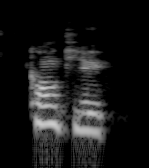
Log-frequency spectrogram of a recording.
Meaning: inflection of conclure: 1. first/second-person singular present indicative 2. first/second-person singular past historic 3. second-person singular imperative
- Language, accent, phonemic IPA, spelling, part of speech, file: French, Canada, /kɔ̃.kly/, conclus, verb, LL-Q150 (fra)-conclus.wav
